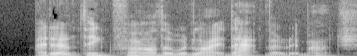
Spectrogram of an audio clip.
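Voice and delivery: usual speaking voice

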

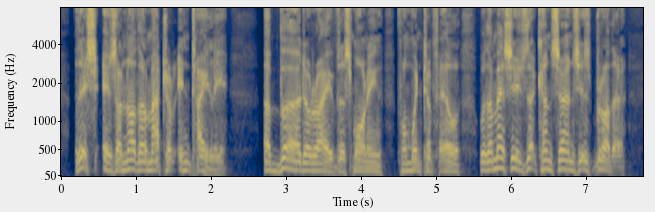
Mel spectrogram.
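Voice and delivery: ordinary delivery

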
